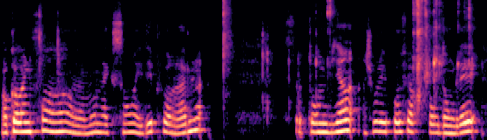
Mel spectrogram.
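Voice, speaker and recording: Slow, mellow-voiced French woman. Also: a little high, steady tone. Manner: unhurried, chatty, thinking aloud with many fillers. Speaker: art tutorial host. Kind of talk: casual craft demonstration. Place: home office.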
